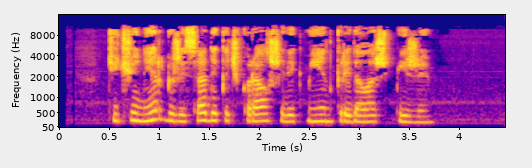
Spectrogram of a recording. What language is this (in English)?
Mari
